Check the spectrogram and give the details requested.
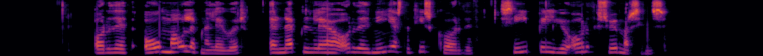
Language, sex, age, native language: Icelandic, female, 30-39, Icelandic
